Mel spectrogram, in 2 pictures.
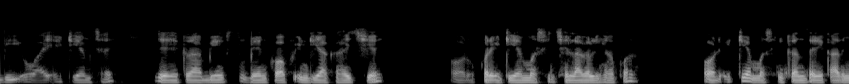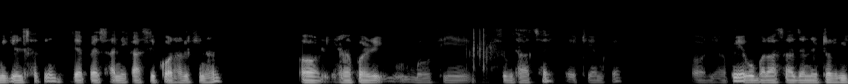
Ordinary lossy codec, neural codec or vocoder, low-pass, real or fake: none; none; 5.4 kHz; real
